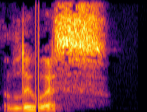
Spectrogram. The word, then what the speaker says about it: Louis: In the last episode, we were talking about it, and I whenever I think of the Falcon, I think Louis because I've seen it written down now more than I've heard it spoken, but it is actually pronounced Lewis.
